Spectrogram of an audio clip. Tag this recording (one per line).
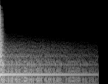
collab-1
FM
frequency-modulation
perc
percussion
synth
synthesized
